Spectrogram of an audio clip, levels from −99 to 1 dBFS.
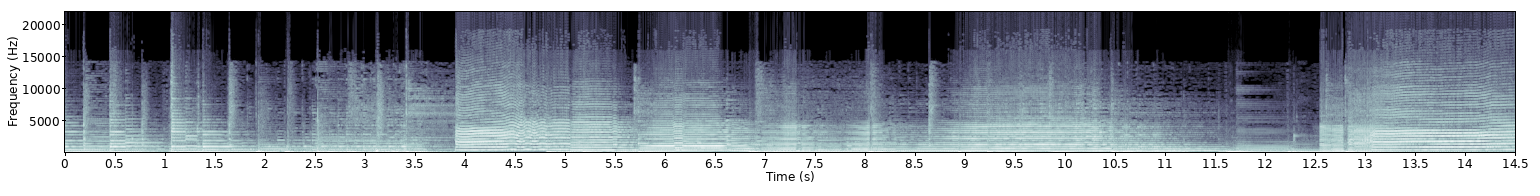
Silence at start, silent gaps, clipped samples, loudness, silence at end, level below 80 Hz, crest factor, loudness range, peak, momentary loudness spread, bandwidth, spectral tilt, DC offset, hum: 0 s; none; 2%; -7 LUFS; 0 s; -12 dBFS; 8 dB; 3 LU; 0 dBFS; 8 LU; 17 kHz; -4.5 dB/octave; under 0.1%; none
